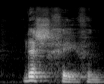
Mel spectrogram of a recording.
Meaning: to teach in class
- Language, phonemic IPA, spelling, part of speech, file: Dutch, /ˈlɛsˌɣeː.və(n)/, lesgeven, verb, Nl-lesgeven.ogg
